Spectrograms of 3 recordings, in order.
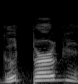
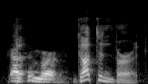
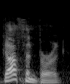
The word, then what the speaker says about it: Gothenburg: So it was TEDx Gutenberg. Am I saying that correctly? Gothenburg. Yeah, TEDx Göteborg is the Swedish pronunciation, is the city. Gothenburg is the city. Gothenburg.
